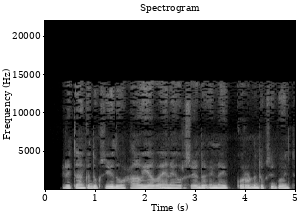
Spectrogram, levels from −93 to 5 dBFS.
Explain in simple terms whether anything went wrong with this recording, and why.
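From start to finish, the speech has a grainy, hissy edge and nothing above about 14.2 kHz, most likely Vorbis compression. Unlike simple treble filtering, which only dulls sound, this also turns the remaining fine detail into rough noise and softens sharp consonant starts.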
